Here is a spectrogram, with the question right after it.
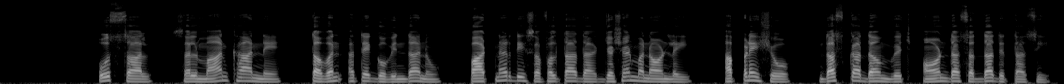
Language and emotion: Punjabi, neutral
